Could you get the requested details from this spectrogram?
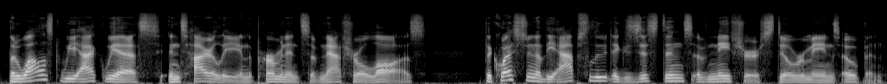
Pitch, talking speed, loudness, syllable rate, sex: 120 Hz, 150 wpm, -20 LUFS, 5.4 syllables/s, male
